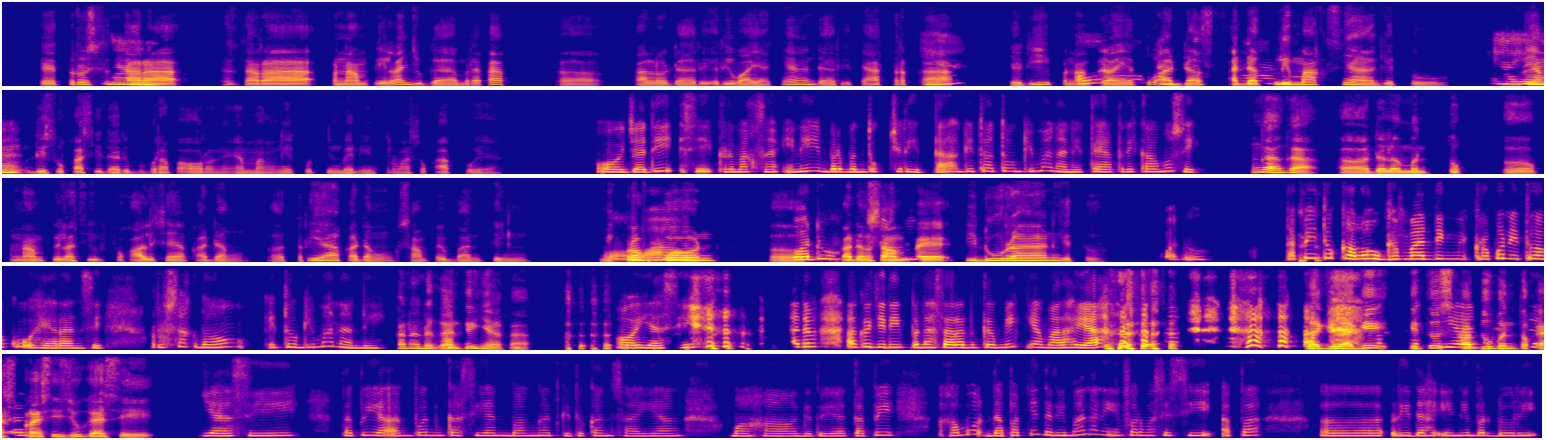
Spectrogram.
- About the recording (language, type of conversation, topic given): Indonesian, podcast, Konser mana yang paling berkesan untukmu?
- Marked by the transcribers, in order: cough; "ngebanting" said as "gembanting"; laugh; laugh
